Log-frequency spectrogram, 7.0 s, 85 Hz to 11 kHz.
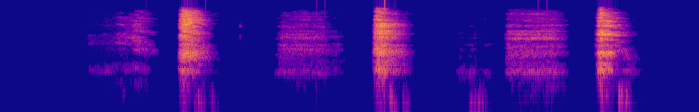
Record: exhalation_length: 7.0 s
exhalation_amplitude: 17734
exhalation_signal_mean_std_ratio: 0.28
survey_phase: beta (2021-08-13 to 2022-03-07)
age: 18-44
gender: Male
wearing_mask: 'No'
symptom_none: true
smoker_status: Never smoked
respiratory_condition_asthma: false
respiratory_condition_other: false
recruitment_source: REACT
submission_delay: 5 days
covid_test_result: Negative
covid_test_method: RT-qPCR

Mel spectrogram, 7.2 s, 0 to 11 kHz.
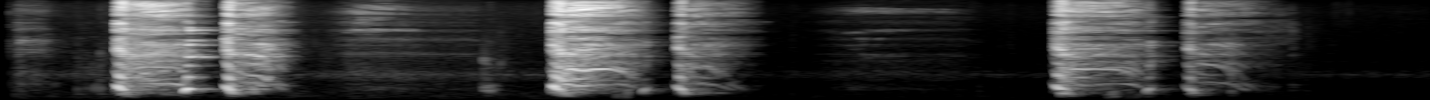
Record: three_cough_length: 7.2 s
three_cough_amplitude: 27130
three_cough_signal_mean_std_ratio: 0.34
survey_phase: beta (2021-08-13 to 2022-03-07)
age: 45-64
gender: Female
wearing_mask: 'No'
symptom_none: true
smoker_status: Never smoked
respiratory_condition_asthma: false
respiratory_condition_other: false
recruitment_source: REACT
submission_delay: 2 days
covid_test_result: Negative
covid_test_method: RT-qPCR
influenza_a_test_result: Negative
influenza_b_test_result: Negative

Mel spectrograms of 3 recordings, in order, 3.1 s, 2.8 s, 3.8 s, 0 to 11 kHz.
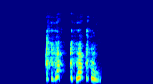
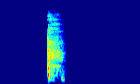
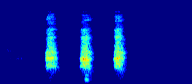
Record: three_cough_length: 3.1 s
three_cough_amplitude: 4496
three_cough_signal_mean_std_ratio: 0.35
cough_length: 2.8 s
cough_amplitude: 17323
cough_signal_mean_std_ratio: 0.19
exhalation_length: 3.8 s
exhalation_amplitude: 4322
exhalation_signal_mean_std_ratio: 0.31
survey_phase: beta (2021-08-13 to 2022-03-07)
age: 18-44
gender: Male
wearing_mask: 'No'
symptom_none: true
smoker_status: Never smoked
respiratory_condition_asthma: false
respiratory_condition_other: false
recruitment_source: Test and Trace
submission_delay: 1 day
covid_test_result: Negative
covid_test_method: RT-qPCR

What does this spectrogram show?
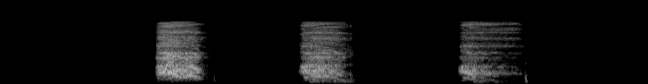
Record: exhalation_length: 6.5 s
exhalation_amplitude: 13904
exhalation_signal_mean_std_ratio: 0.34
survey_phase: beta (2021-08-13 to 2022-03-07)
age: 45-64
gender: Male
wearing_mask: 'No'
symptom_cough_any: true
symptom_runny_or_blocked_nose: true
symptom_shortness_of_breath: true
symptom_sore_throat: true
symptom_fatigue: true
symptom_onset: 2 days
smoker_status: Never smoked
respiratory_condition_asthma: false
respiratory_condition_other: false
recruitment_source: Test and Trace
submission_delay: 1 day
covid_test_result: Positive
covid_test_method: ePCR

